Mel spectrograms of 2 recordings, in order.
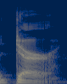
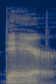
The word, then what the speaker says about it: Dare: The correct pronunciation of the title is not the Dur. Oh, okay. Well, then maybe the editor needs to do a better job. Oh, okay. I need glasses. Sorry. It's the Dare.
